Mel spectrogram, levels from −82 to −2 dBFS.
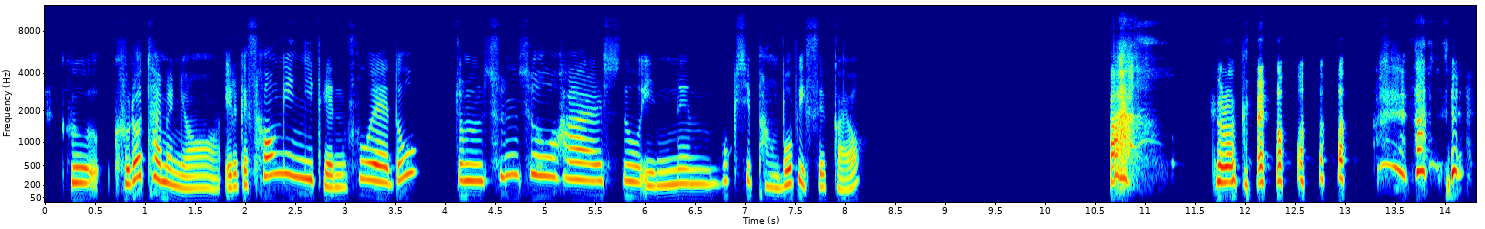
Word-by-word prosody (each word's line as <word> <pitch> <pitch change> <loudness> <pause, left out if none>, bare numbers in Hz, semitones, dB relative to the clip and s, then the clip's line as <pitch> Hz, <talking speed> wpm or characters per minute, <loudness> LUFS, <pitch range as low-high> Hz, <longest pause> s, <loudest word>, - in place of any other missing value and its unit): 그 235 -1 +1 0.2
그렇다면요. 205 - +1
이렇게 180 +5 -1
성인이 330 - +2
된 175 -8 -1
후에도 275 - +1 0.4
좀 265 -1 +1
순수할 315 -4 -1
수 255 -2 -4
있는 215 +2 -4
혹시 260 0 -9
방법이 200 - -1
있을까요? 180 - -6 2.5
아 - - +8 0.8
그럴까요? 245 -2 +5 1.5
사실 410 -1 +3
255 Hz, 165 characters per minute, -22 LUFS, 210-305 Hz, 2.5 s, 아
